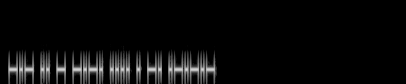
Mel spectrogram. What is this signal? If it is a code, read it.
Morse code, heard as a keyed tone, about 44 wpm, 700 Hz. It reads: KITCHEN.
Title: Sentences from Top 1500 Words 45wpm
